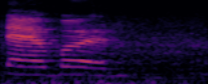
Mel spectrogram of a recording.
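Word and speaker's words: tabor: एक और देखते हैं टैबर। जो ओ है यहाँ पे आ का साउंड आएगा।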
